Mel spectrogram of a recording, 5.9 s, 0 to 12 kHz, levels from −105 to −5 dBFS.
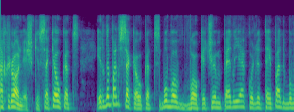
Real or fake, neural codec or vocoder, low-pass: fake; codec, 16 kHz, 4.8 kbps, FACodec; 7.2 kHz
